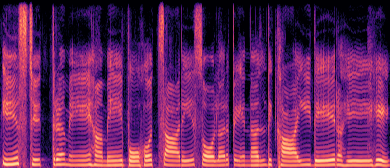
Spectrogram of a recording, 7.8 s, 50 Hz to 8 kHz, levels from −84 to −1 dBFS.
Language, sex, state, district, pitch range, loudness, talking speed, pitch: Hindi, female, Madhya Pradesh, Dhar, 205-225 Hz, -14 LUFS, 90 wpm, 215 Hz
